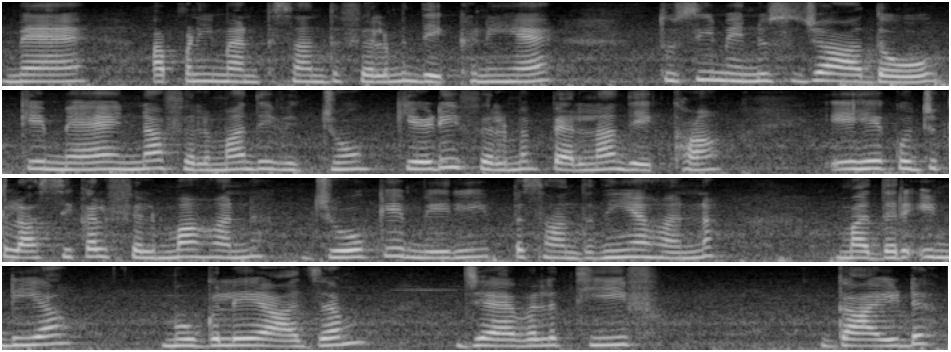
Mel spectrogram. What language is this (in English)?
Punjabi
